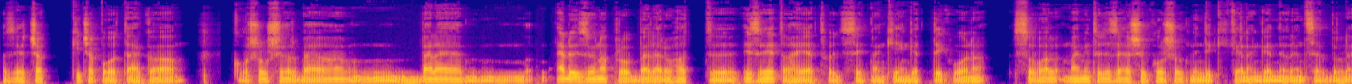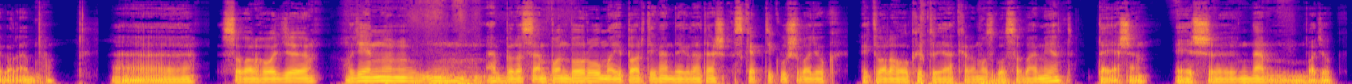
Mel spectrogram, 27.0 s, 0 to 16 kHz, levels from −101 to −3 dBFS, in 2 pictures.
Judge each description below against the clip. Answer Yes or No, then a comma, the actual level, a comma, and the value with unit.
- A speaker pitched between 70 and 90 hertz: Yes, very low, 85 Hz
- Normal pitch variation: No, narrow, 2.1 semitones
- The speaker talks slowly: No, average, 120 wpm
